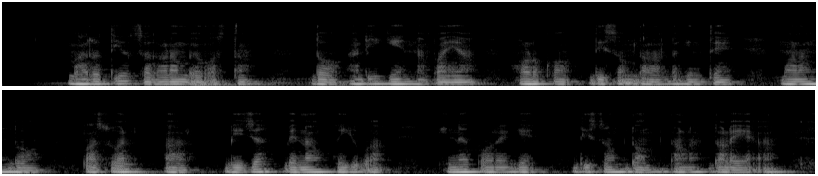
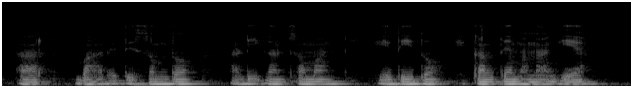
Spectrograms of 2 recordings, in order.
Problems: none marked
